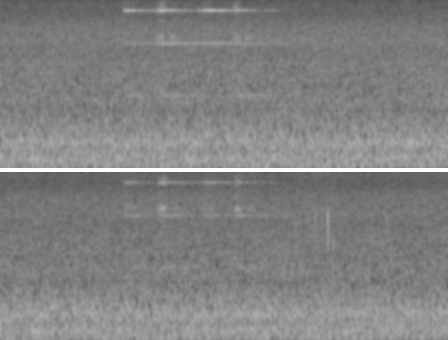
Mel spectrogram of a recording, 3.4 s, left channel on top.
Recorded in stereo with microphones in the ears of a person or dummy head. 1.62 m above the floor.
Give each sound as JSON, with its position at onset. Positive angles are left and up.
{"t": 0.9, "sound": "a bicycle bell", "side_deg": 35, "distance_m": 4.5}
